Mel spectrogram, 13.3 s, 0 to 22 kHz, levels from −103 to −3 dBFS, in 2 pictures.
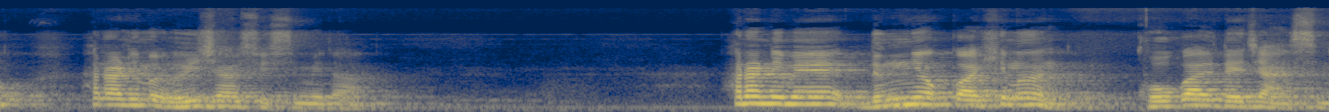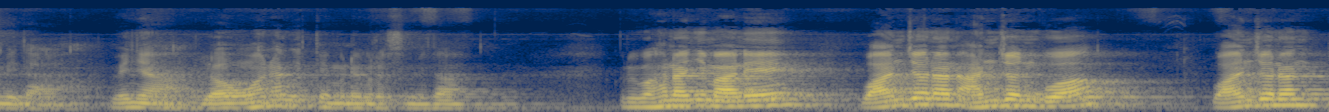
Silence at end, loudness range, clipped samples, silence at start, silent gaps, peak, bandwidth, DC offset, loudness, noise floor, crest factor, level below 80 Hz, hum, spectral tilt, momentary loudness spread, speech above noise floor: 0 s; 7 LU; under 0.1%; 0 s; none; -6 dBFS; 17 kHz; under 0.1%; -26 LUFS; -58 dBFS; 20 dB; -62 dBFS; none; -5.5 dB/octave; 15 LU; 33 dB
